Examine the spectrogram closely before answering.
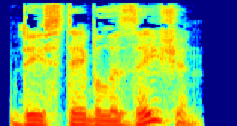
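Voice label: "destabilisation", British English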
